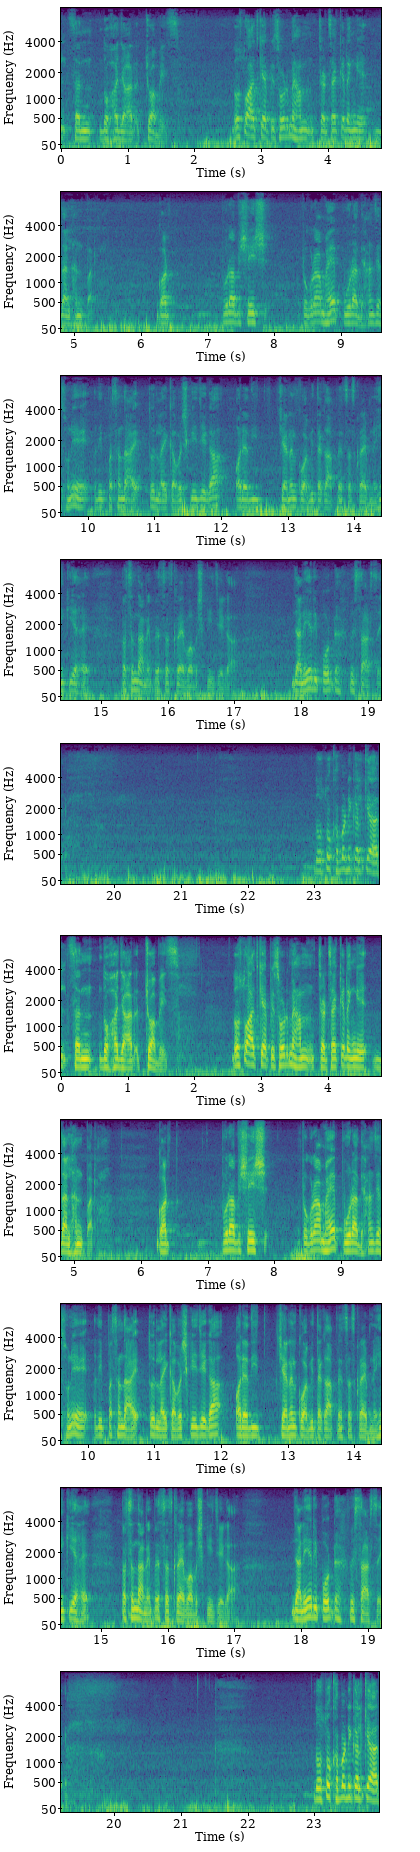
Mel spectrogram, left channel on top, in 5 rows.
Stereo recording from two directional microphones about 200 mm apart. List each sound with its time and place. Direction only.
0.0 s a man's voice: 55° right (ahead or behind)
7.3 s a man's voice: 55° right (ahead or behind)
23.0 s a man's voice: 50° right (ahead or behind)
